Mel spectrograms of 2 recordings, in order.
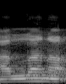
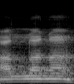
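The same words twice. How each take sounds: Both takes have the same delivery.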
